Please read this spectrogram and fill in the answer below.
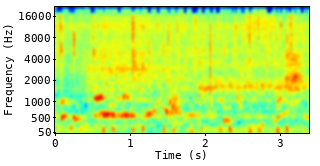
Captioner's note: C: heart racing loudly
